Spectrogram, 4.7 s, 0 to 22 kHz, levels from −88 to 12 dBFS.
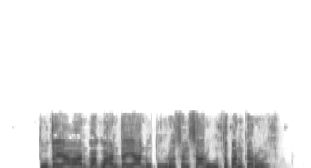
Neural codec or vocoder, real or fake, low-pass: none; real; 7.2 kHz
